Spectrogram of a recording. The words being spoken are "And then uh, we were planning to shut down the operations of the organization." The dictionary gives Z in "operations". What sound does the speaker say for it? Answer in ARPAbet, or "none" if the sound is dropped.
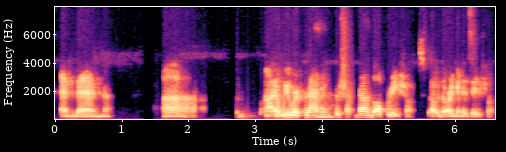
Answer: S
